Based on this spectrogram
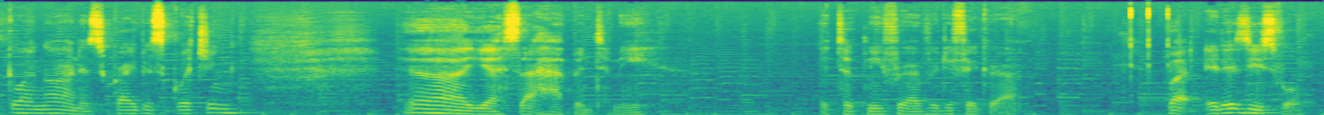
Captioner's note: sigh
